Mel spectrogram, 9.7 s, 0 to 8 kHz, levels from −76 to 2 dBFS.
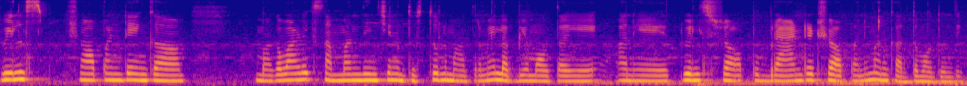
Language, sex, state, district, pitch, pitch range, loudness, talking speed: Telugu, female, Andhra Pradesh, Guntur, 205 Hz, 190-215 Hz, -16 LUFS, 110 wpm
